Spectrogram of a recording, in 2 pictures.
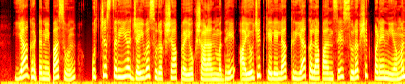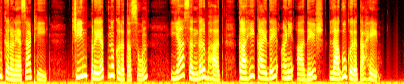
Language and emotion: Marathi, neutral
